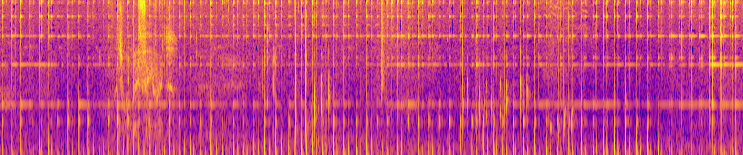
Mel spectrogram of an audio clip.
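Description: A small, empty drinking glass of clear glass with a gold rim is held and turned close to the mic while fingertips and nails tap it. A rapid, steady run of dozens of short, dull taps sits mostly in the low range, with brief brighter clinks and a faint rustle now and then. Each tap dies away almost at once.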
